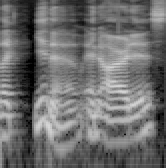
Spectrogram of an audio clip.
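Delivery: put-on valley girl voice. Introducing a character named Tantalia, in a Valley Girl voice. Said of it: "I love Valley Girl voices".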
